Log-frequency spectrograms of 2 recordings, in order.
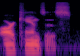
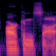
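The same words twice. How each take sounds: First: The word ends like the word Kansas. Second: The word ends with a 'saw' sound. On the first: This was the original pronunciation. "instead of Arkansas" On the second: This is the current official pronunciation. "now it's pronounced Arkansas"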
